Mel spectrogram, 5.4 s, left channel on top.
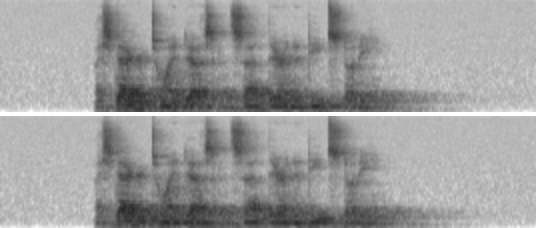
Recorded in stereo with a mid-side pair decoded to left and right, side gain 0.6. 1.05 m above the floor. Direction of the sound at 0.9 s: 15° left.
